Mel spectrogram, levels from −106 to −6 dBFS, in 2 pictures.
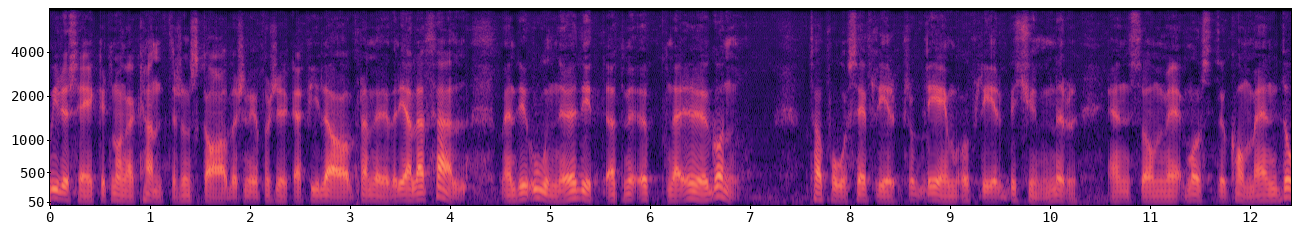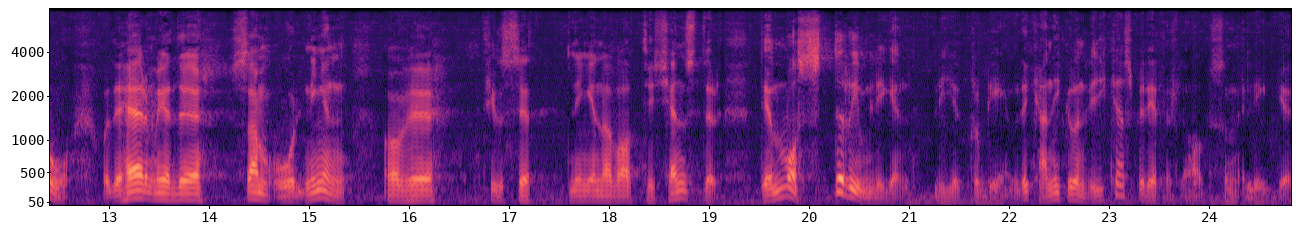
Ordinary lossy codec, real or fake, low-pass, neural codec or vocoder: none; fake; none; codec, 16 kHz, 4 kbps, X-Codec, WavLM features, trained on Multilingual LibriSpeech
